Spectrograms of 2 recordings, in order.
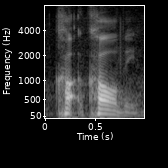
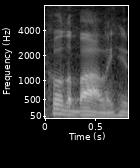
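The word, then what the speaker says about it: Coulibaly: We are depending on Colby, Bilal Colby. Isn't that how you pronounce it? Koulibaly? Koulibaly, that's it.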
